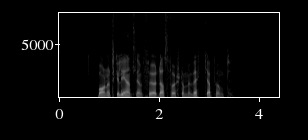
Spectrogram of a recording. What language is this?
Swedish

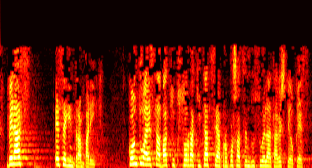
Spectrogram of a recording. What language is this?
Basque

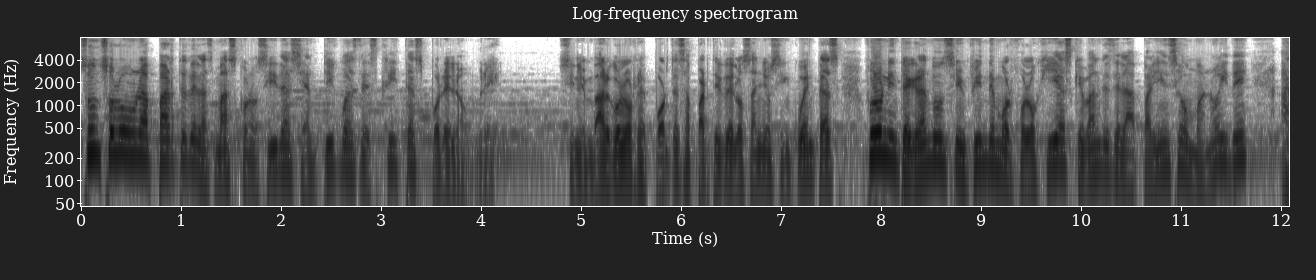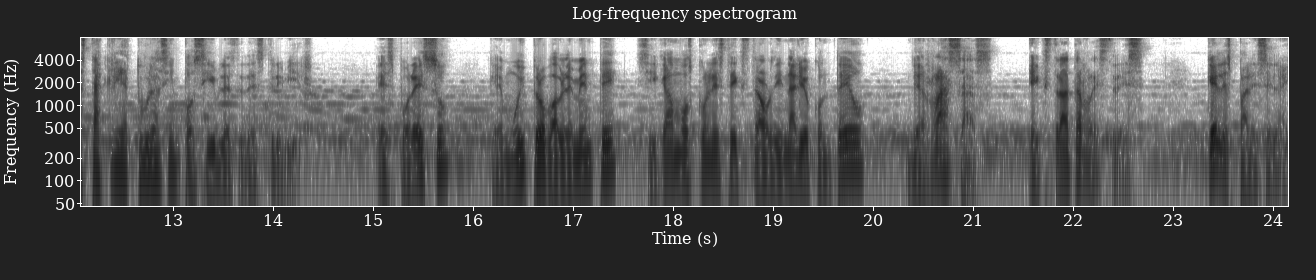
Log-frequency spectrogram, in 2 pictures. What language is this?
Spanish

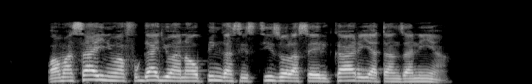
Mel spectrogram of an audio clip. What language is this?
Swahili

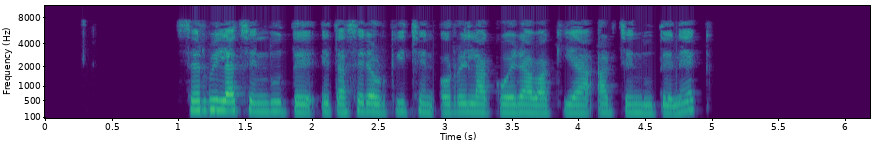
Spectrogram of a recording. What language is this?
Basque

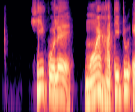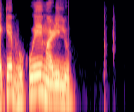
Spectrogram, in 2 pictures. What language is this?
Assamese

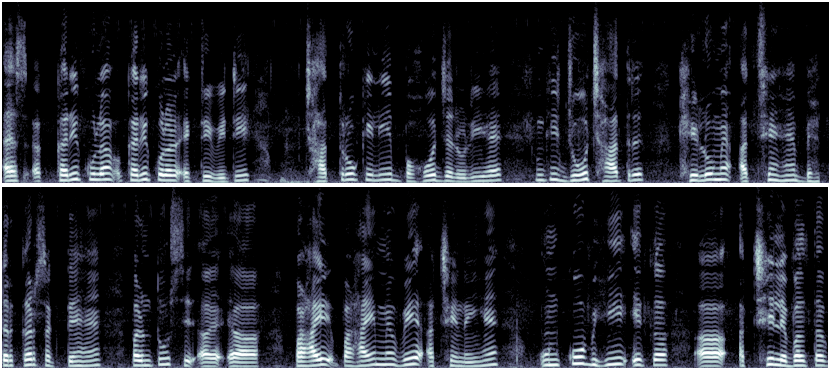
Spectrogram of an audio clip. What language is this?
Hindi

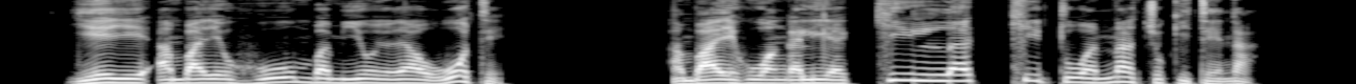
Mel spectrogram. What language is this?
Swahili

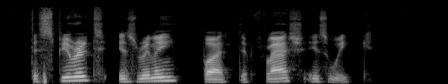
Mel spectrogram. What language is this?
English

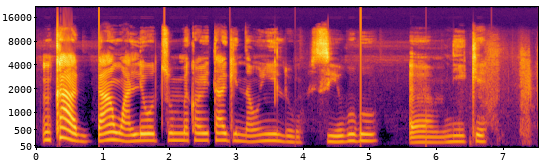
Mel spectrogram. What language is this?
Igbo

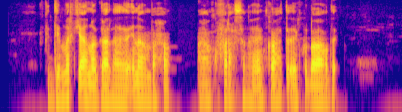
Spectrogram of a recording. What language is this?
Somali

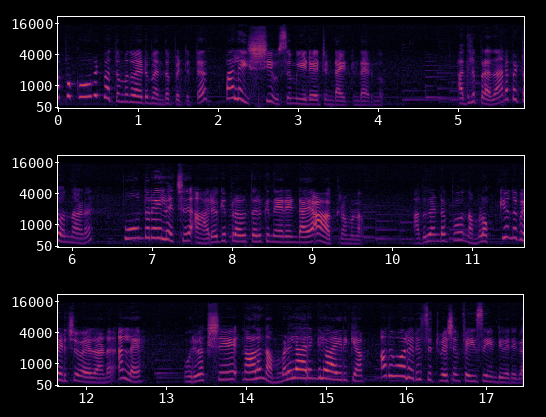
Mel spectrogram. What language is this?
Malayalam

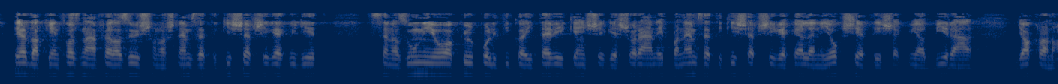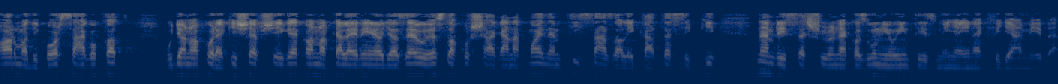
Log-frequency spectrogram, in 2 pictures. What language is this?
Hungarian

